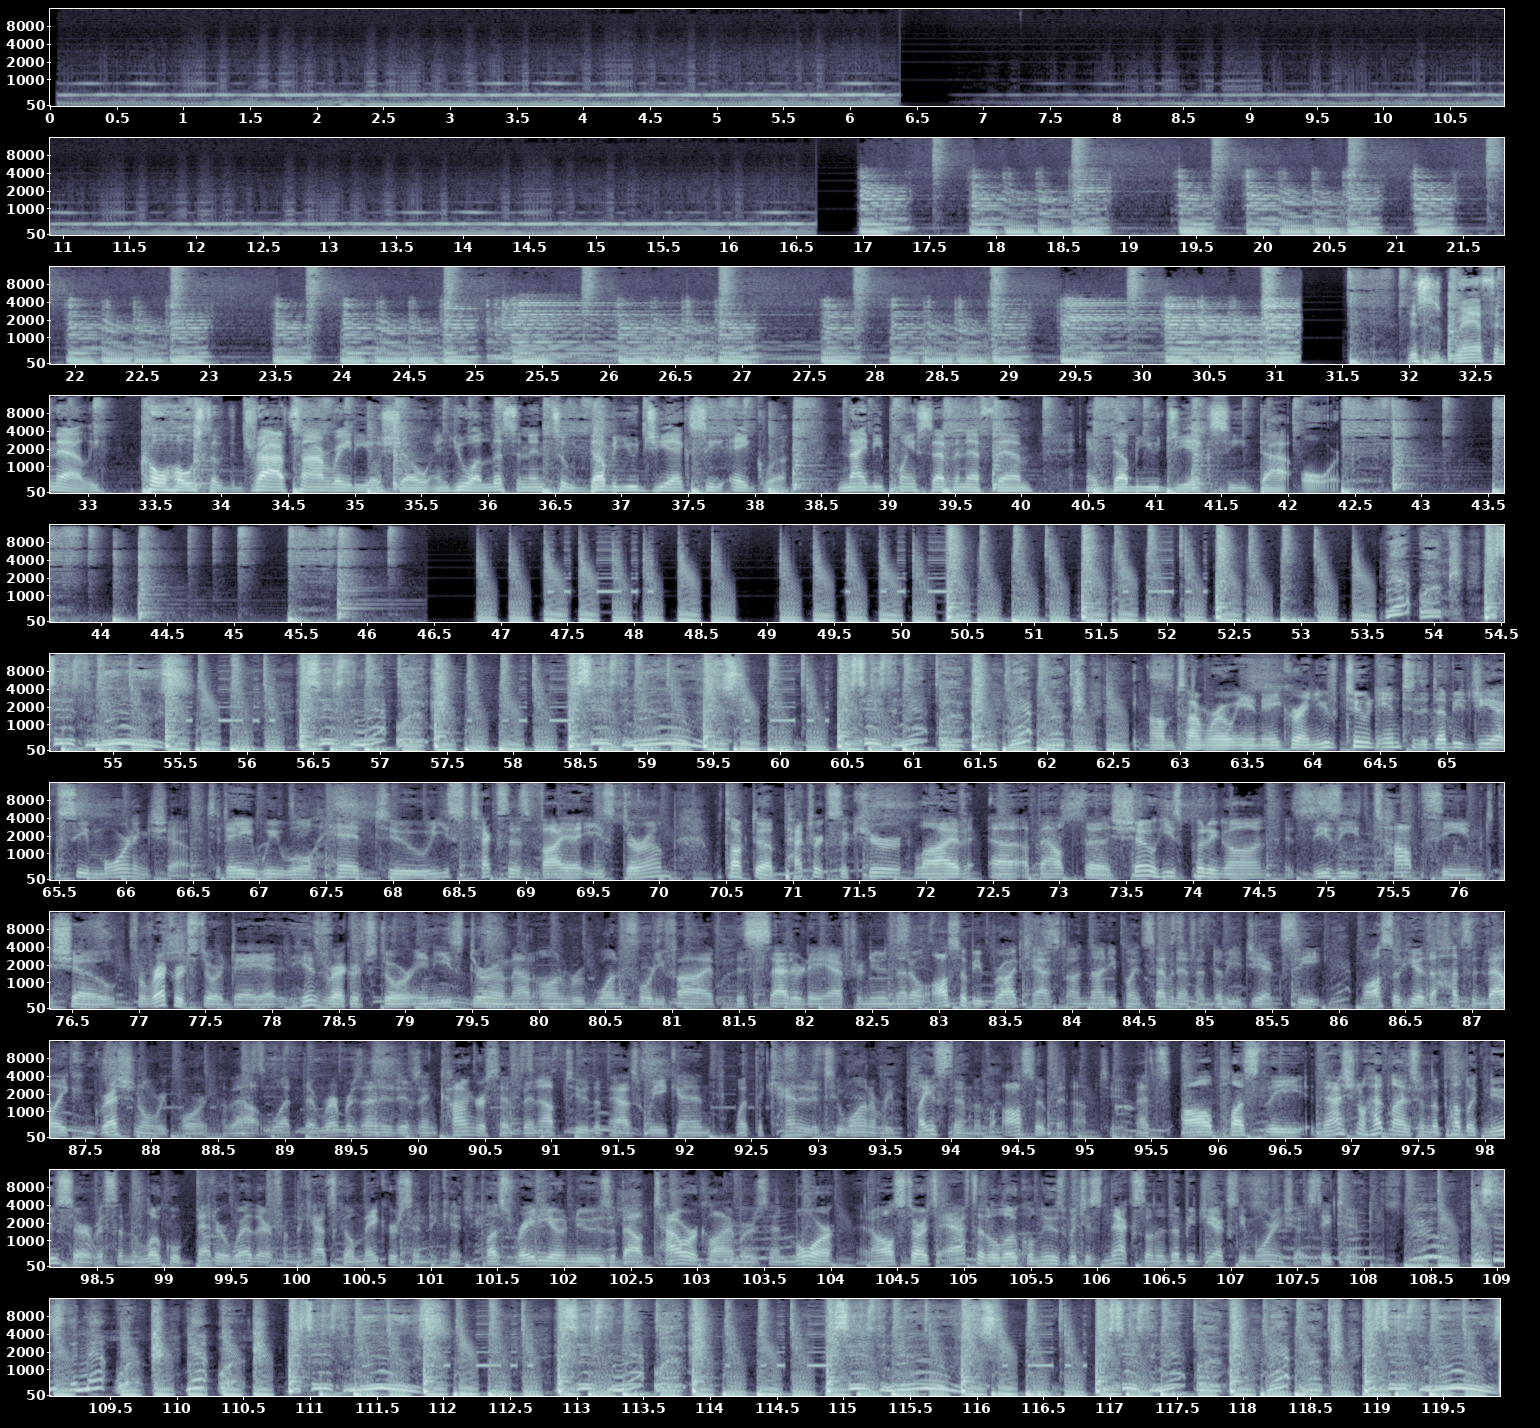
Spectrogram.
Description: Contributions from many WGXC programmers.
WGXC's Hudson Valley Congressional Report tracks the votes, speeches, positions, fundraising, and appearances of the representatives in Congress from the Hudson Valley, and the candidates who want to replace them in November. The "WGXC Morning Show" is a radio magazine show featuring local news, interviews with community leaders and personalities, reports on cultural issues, a rundown of public meetings and local and regional events, with weather updates, and more about and for the community, made mostly through volunteers in the community through WGXC.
